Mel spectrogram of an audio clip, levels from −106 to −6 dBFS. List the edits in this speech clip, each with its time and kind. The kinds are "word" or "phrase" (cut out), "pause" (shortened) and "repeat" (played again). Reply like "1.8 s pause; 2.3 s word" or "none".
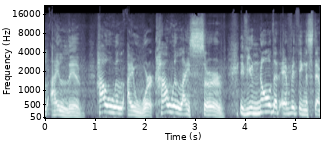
none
